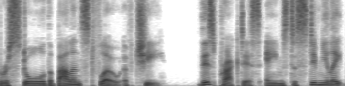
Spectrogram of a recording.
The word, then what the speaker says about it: qi: TCM is based on the concept of qi, pronounced qi, vital energy that flows through specific pathways in the body called meridians.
